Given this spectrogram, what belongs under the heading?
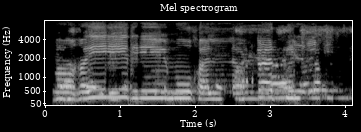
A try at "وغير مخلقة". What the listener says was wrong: गैरी नहीं आपने करना, रा की जेर को आपने स्ट्रेच नहीं करना है, उसको आप जल्दी पढ़ेंगे. वगैरी मुखल्लकतिल लिनुबय्यिन लकुम.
